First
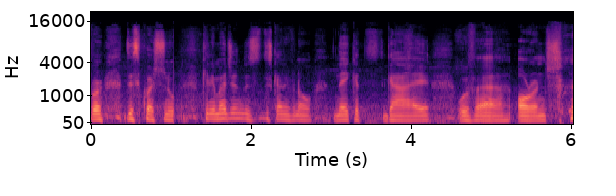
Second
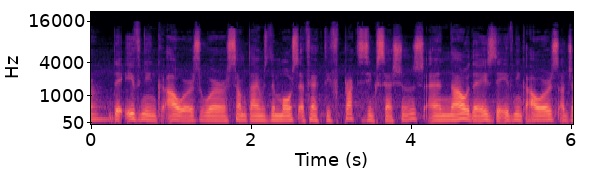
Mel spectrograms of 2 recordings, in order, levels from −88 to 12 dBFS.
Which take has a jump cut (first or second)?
first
